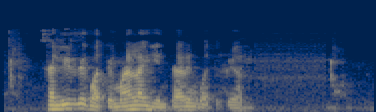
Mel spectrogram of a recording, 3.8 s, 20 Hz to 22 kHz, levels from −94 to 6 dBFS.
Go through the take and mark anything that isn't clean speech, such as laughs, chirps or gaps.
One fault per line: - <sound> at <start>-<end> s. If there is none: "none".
none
